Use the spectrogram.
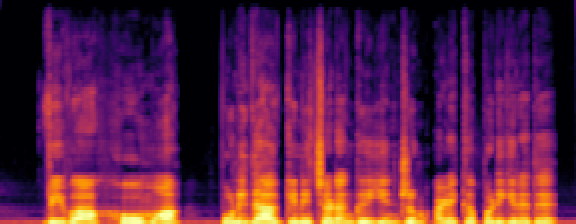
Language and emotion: Tamil, neutral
